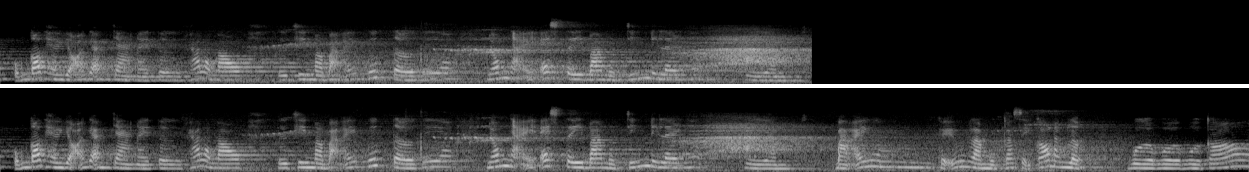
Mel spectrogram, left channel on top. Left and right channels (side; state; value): left; drops out; at 8.2 s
